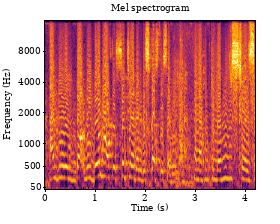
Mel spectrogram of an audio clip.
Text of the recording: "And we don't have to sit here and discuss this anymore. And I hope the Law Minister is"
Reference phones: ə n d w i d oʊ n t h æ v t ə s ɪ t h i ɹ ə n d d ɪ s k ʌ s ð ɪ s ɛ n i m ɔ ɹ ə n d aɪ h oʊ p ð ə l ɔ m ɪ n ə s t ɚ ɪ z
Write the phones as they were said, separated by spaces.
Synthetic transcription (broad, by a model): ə n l w i d oʊ n t h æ f t ə s ɪ t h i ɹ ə n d d ɪ s k ʌ s ð ɪ s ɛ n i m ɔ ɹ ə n aɪ h oʊ p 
